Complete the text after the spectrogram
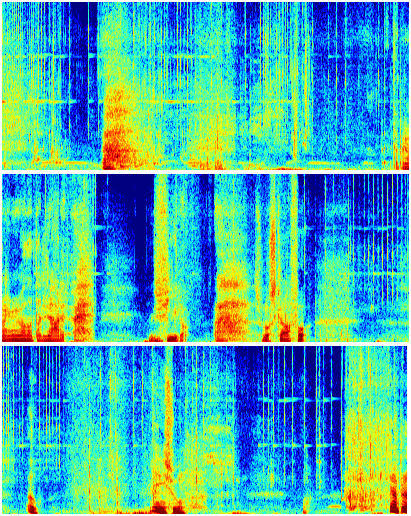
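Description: A fishing reel whirs as the line is wound in.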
